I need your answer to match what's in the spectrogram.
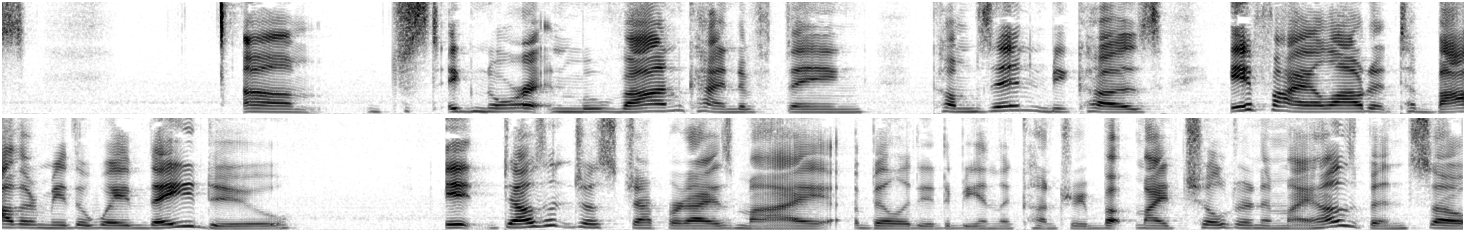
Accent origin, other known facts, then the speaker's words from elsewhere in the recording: United States; moved away; I'm an American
